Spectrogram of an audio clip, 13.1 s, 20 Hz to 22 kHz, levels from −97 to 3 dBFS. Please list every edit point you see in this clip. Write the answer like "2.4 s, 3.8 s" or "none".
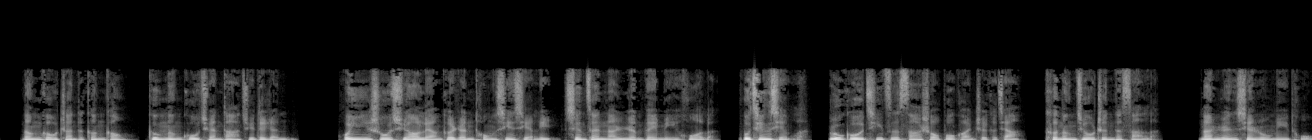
1.5 s, 5.6 s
